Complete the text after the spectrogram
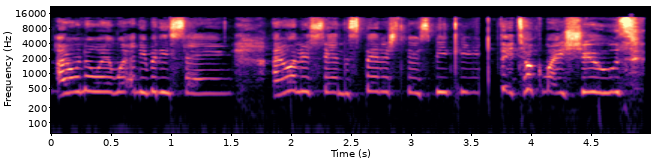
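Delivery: high, mock-distressed prisoner voice; pretend panic. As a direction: fake being scared and lost in a jail cell. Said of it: "I even said".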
